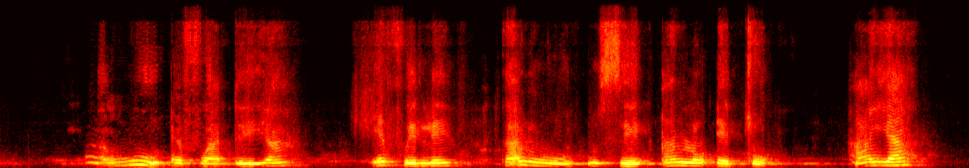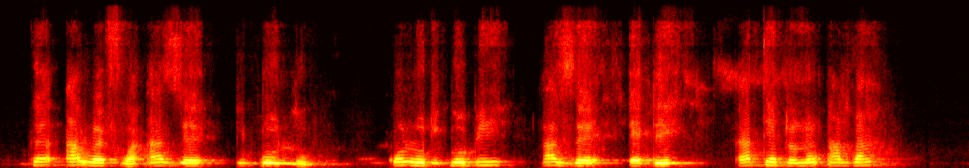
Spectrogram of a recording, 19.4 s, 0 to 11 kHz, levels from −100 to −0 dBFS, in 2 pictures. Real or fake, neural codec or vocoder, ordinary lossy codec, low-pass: fake; codec, 24 kHz, 3 kbps, HILCodec; Opus, 16 kbps; 9.9 kHz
